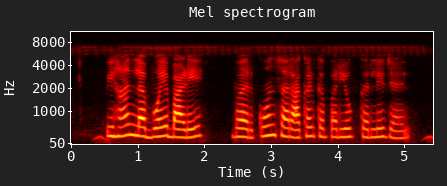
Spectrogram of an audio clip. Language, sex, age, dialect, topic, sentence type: Chhattisgarhi, female, 18-24, Northern/Bhandar, agriculture, question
